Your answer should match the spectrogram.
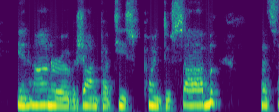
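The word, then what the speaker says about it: du Sable: honor of jean-paul point du sab that's i've learned the french pronunciation dusab that drama didn't materialize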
